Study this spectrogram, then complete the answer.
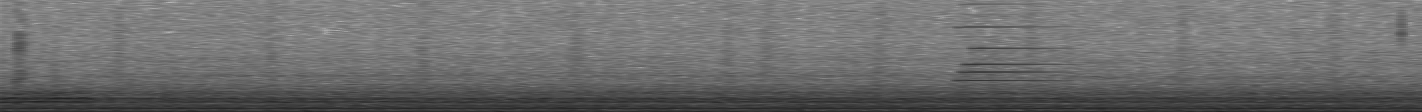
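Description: A small kart engine drones steadily.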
